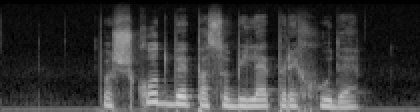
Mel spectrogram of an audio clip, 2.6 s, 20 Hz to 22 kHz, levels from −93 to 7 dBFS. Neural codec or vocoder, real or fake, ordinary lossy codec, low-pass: none; real; none; 19.8 kHz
